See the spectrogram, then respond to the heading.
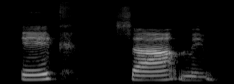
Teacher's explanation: esa x que normalmente se escribe está sonando como ks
